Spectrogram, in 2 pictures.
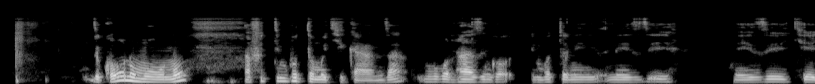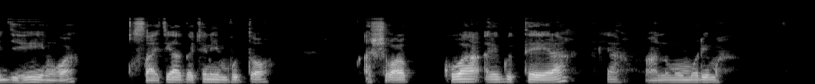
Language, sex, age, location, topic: Kinyarwanda, male, 18-24, Nyagatare, agriculture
